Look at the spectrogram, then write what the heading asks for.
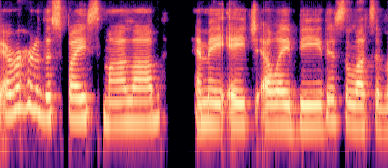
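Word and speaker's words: mahlab: um have you ever heard of the spice mylab m-a-h-l-a-b there's there's lots of other pronunciations of it but the pit that's inside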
